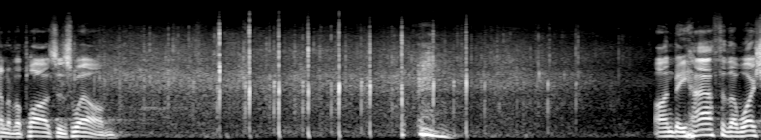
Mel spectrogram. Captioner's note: applause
